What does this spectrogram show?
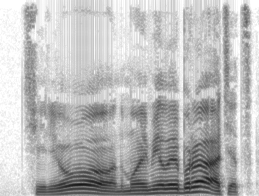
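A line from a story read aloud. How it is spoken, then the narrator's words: Gloomy remark. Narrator (Russian): заметил он мрачно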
